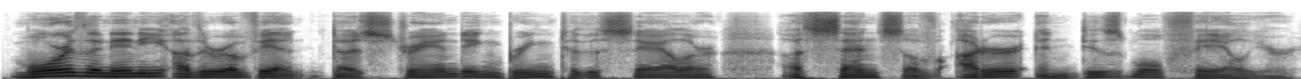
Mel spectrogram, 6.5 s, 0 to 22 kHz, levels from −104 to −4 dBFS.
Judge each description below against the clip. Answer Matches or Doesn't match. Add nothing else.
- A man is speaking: Matches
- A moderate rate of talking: Matches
